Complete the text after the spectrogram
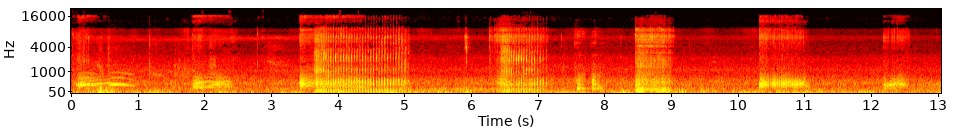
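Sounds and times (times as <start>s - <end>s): rattling snore-like vocal noise: 1.6s - 2.5s, 3.4s - 5.2s, 6.3s - 7.2s, 12.2s - 12.6s.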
